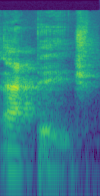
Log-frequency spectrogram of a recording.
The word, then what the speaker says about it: Act-Age: That series is, of course, Act Age. I know it's pronounced Actage.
